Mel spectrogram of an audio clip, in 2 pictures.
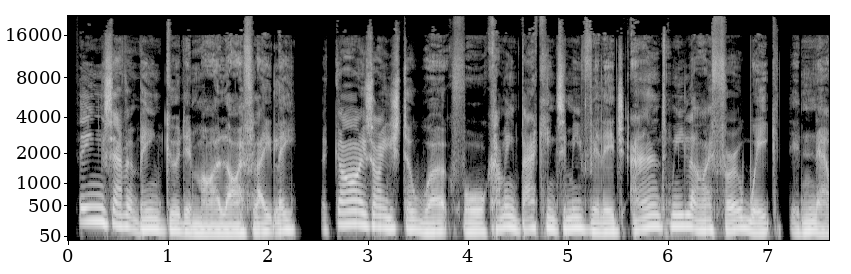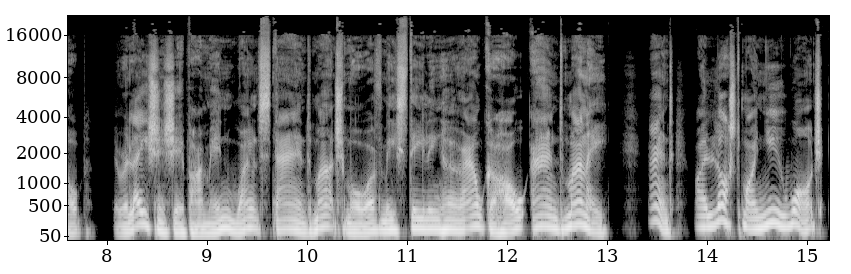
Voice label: Comedy Audio Book Character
